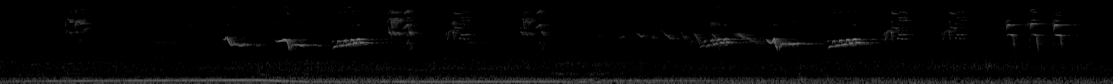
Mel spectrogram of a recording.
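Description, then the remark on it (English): Several birds chirp and tweet in quick, overlapping bursts outdoors on a front porch, clear, over a steady low hum and faint background ambience, recorded on an H5 recorder with the MS mics of an H6. No one speaks. “Let's just listen to a few bird sounds, and then I'll be back.”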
